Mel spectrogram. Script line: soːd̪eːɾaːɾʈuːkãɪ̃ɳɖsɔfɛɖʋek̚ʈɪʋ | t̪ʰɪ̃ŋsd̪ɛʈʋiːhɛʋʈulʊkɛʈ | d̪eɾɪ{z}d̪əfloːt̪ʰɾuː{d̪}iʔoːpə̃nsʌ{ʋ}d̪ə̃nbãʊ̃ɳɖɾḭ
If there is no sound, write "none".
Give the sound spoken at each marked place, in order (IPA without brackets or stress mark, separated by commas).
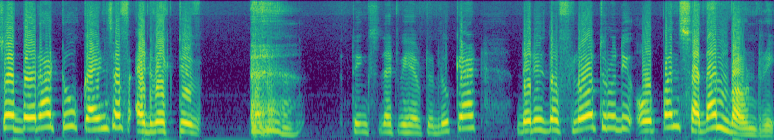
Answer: z, d̪, none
